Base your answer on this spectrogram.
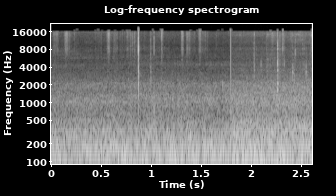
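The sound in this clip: A car driving on the road, with a loud, steady rumble of engine and tyre noise that stays even throughout, with no voices.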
